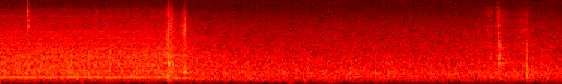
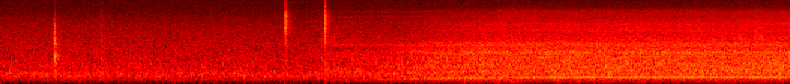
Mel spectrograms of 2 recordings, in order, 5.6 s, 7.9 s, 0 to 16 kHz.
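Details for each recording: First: Cooler Master Elite 120 PC with CPU fan unplugged: a tone drops away after a click, leaving a faint soft airy hush with handling ticks; the remaining fans run quietly. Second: Stock CPU cooler fan in a Cooler Master Elite 120 case, before planned Corsair H60 liquid cooler swap: a few clicks, then the fan spins up to a steady airy whoosh with low hum near 280 Hz, slight fridge buzz nearby; loud CPU fan.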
